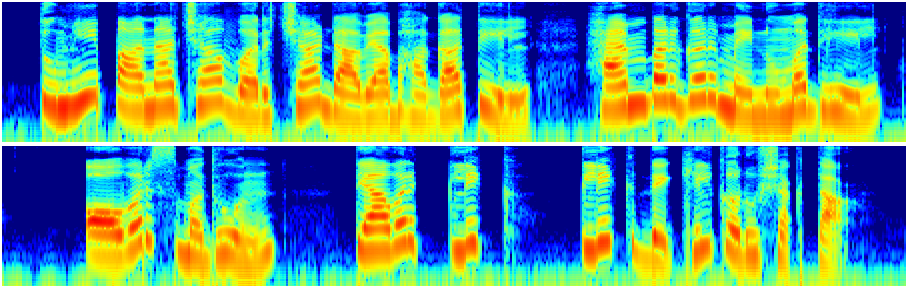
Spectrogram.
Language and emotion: Marathi, neutral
